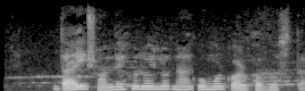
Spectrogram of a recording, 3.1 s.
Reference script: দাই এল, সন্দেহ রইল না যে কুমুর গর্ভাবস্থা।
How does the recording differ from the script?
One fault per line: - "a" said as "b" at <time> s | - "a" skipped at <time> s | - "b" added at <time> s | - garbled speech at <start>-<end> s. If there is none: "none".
- "এল" skipped at 0.8 s
- "যে" skipped at 1.9 s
